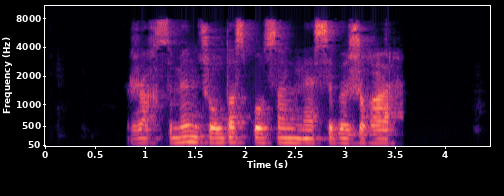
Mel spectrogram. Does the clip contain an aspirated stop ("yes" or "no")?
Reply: no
